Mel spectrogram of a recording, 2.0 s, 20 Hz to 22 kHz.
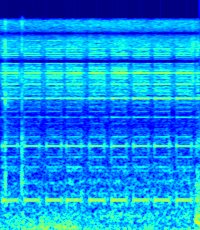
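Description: Patient monitor's heart-rate beep repeating rapidly and evenly, about four to five short beeps a second, tracking a heart rate of 276 in supraventricular tachycardia that adenosine has not reverted.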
